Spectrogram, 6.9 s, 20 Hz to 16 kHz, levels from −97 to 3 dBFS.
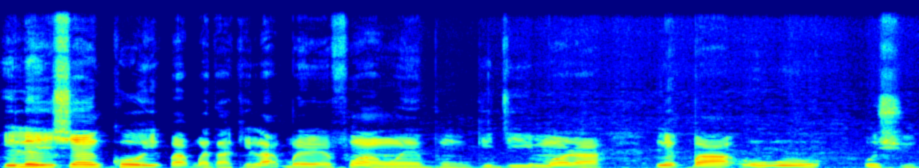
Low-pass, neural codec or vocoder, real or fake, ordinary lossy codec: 14.4 kHz; none; real; none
